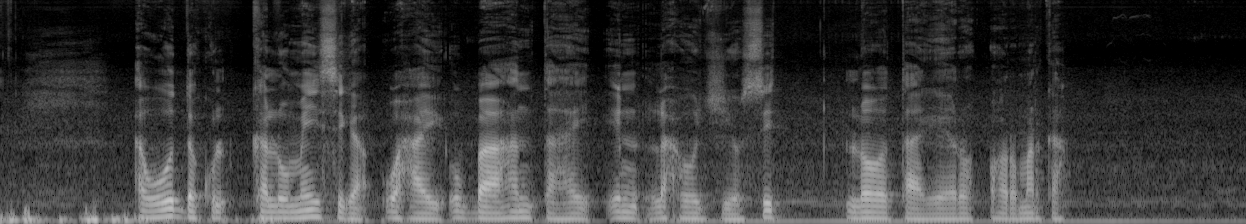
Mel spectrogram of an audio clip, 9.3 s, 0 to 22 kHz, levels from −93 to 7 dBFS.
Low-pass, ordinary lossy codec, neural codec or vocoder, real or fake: none; none; none; real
